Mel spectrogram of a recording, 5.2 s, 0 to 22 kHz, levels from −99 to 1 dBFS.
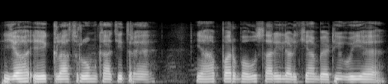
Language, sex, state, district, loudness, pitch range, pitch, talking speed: Hindi, male, Jharkhand, Ranchi, -18 LUFS, 125-130 Hz, 130 Hz, 175 wpm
